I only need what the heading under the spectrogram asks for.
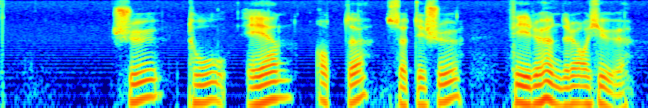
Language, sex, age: Norwegian, male, 39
